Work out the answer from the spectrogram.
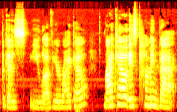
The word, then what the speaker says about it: Raikou: you love your raikou Rocco is coming back can you say Rocco or Raikou it's Rocco technique I've been saying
